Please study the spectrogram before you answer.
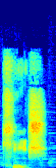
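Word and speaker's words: quiche: A man sitting at the next table leans over and whispers, "Um, I think it's pronounced kiche."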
